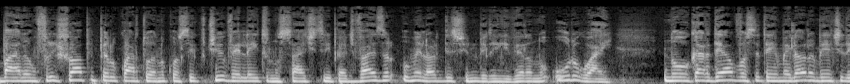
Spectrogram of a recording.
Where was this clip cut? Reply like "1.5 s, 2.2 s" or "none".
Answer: 4.9 s, 6.5 s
